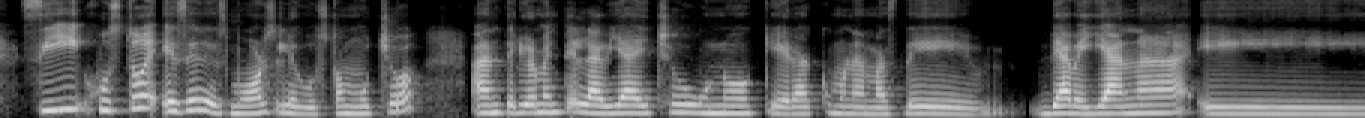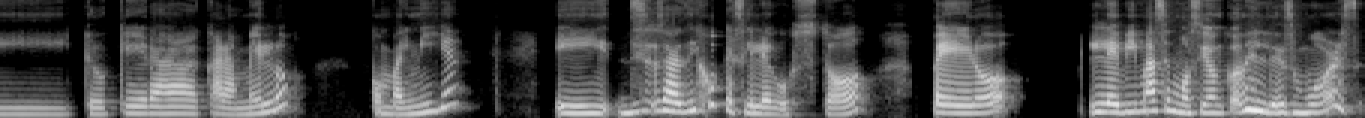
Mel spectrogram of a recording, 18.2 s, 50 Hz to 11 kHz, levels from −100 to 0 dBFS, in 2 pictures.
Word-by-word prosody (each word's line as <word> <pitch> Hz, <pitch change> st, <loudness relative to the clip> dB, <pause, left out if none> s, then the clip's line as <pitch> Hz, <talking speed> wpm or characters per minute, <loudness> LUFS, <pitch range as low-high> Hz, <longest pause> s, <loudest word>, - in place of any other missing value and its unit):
Sí, 290 Hz, +5 st, 0 dB
justo 285 Hz, +4 st, -1 dB
ese 255 Hz, +2 st, +1 dB
de 255 Hz, -5 st, +2 dB
S'mores 200 Hz, +3 st, -3 dB
le 210 Hz, -2 st, -2 dB
gustó 180 Hz, +1 st, -6 dB
mucho, 195 Hz, -, -4 dB, 0.3 s
anteriormente 220 Hz, +1 st, 0 dB
le 225 Hz, -2 st, +3 dB
había 205 Hz, +1 st, +2 dB
hecho 205 Hz, +3 st, -4 dB
uno 205 Hz, -1 st, -2 dB
que 190 Hz, -, -5 dB
era 185 Hz, +1 st, -2 dB
como 200 Hz, -1 st, -7 dB
nada 185 Hz, -1 st, -4 dB
más 180 Hz, 0 st, -6 dB
de 185 Hz, -3 st, -3 dB, 0.4 s
de 200 Hz, 0 st, 0 dB
avellana 200 Hz, +2 st, +1 dB
y 175 Hz, -2 st, -7 dB
creo 175 Hz, 0 st, -8 dB
que 195 Hz, +1 st, -3 dB
era 190 Hz, -1 st, 0 dB
caramelo 180 Hz, -, -2 dB, 0.4 s
con -, -, -5 dB
vainilla 210 Hz, -, -1 dB, 0.7 s
y 200 Hz, 0 st, +1 dB
di 215 Hz, +5 st, -1 dB
o -, -, -6 dB
sea, 260 Hz, -3 st, +7 dB
dijo 280 Hz, -, 0 dB
que -, -, -2 dB
sí 215 Hz, -4 st, -2 dB
le 185 Hz, -2 st, +3 dB
gustó, 160 Hz, -1 st, -3 dB, 0.3 s
pero 210 Hz, +1 st, +4 dB, 0.4 s
le 235 Hz, -1 st, +6 dB
vi 235 Hz, +1 st, +1 dB
más 260 Hz, +2 st, +5 dB
emoción 215 Hz, -4 st, +2 dB
con 270 Hz, -, +2 dB
el 275 Hz, -3 st, +10 dB
de 220 Hz, 0 st, +4 dB
S'mores, 225 Hz, -, 0 dB
205 Hz, 150 wpm, -22 LUFS, 185-225 Hz, 0.7 s, el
